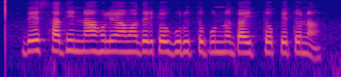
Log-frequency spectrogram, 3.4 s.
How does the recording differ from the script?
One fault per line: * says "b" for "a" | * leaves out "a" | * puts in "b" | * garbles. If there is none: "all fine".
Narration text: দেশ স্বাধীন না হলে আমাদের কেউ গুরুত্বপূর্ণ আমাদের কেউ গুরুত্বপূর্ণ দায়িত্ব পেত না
* leaves out "আমাদের কেউ গুরুত্বপূর্ণ"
